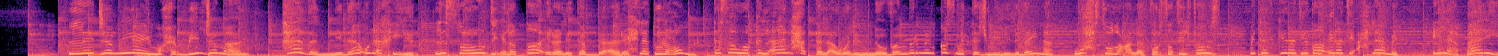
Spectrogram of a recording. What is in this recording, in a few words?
Generic demo MSA Saudi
